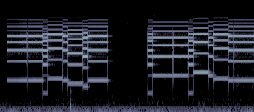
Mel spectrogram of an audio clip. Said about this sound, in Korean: 갑자기 제 휴대폰이 울리는 거였습니다.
